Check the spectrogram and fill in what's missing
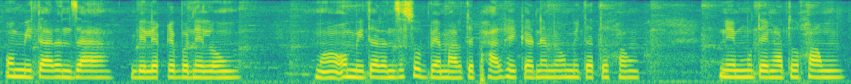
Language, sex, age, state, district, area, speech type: Assamese, female, 45-60, Assam, Barpeta, rural, spontaneous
